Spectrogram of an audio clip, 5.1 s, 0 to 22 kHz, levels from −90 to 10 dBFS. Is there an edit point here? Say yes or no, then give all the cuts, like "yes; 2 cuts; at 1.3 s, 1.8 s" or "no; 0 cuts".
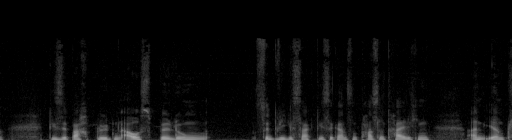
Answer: yes; 1 cut; at 2.7 s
